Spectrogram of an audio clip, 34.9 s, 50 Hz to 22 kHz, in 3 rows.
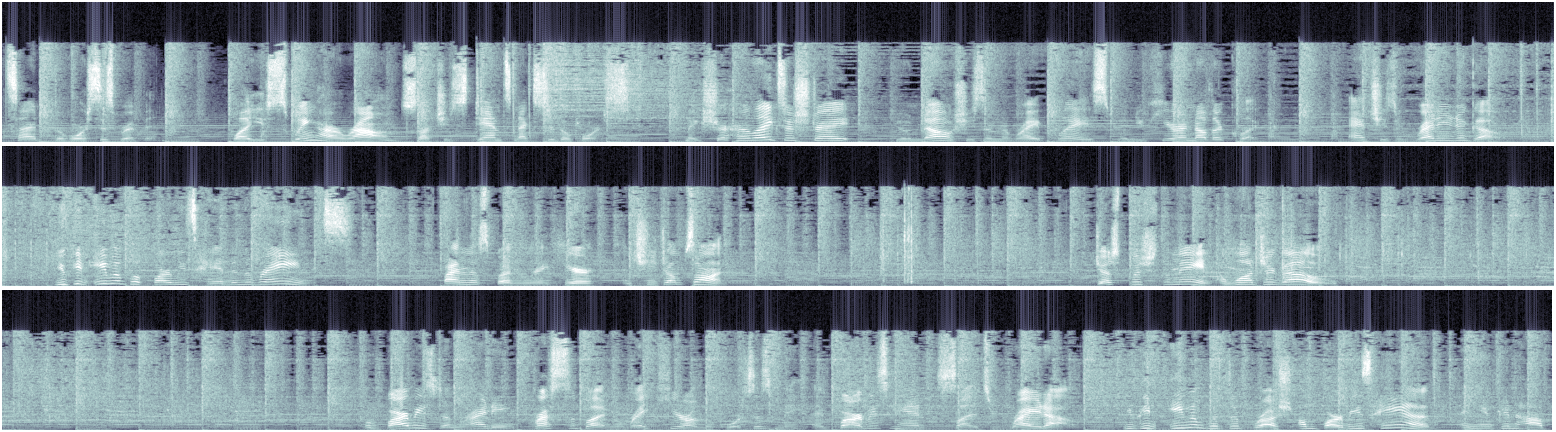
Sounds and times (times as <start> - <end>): Speech: 0.0 - 9.4, 10.1 - 11.2, 12.0 - 14.2, 15.0 - 17.0, 19.8 - 21.7, 26.0 - 34.9
Music: 0.0 - 34.9.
